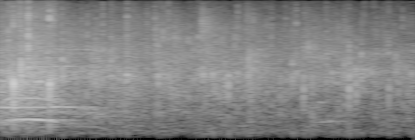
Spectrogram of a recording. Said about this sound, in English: Give her a round of applause as she makes her way up.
